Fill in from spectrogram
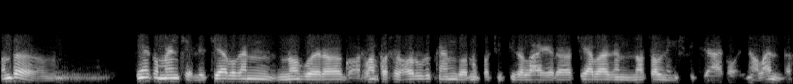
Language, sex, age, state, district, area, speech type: Nepali, male, 30-45, West Bengal, Jalpaiguri, rural, conversation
